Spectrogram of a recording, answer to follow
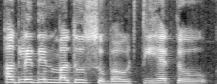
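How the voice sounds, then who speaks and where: A woman's voice: medium pitch, expressive, unhurried, a little mellow. A woman narrating a scripted children's storybook tale.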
